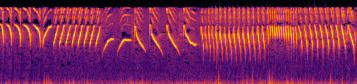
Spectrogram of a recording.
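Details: Young canary's song: quick runs of high falling notes, several separate downward-swooping whistles, then a long rapid rolling trill of repeated notes.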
